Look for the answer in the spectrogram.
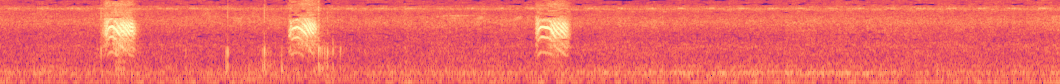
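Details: Zebra finch found in a forest, giving three short nasal, buzzy calls, two close together and a third after about a second's pause, against a quiet low rumble.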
